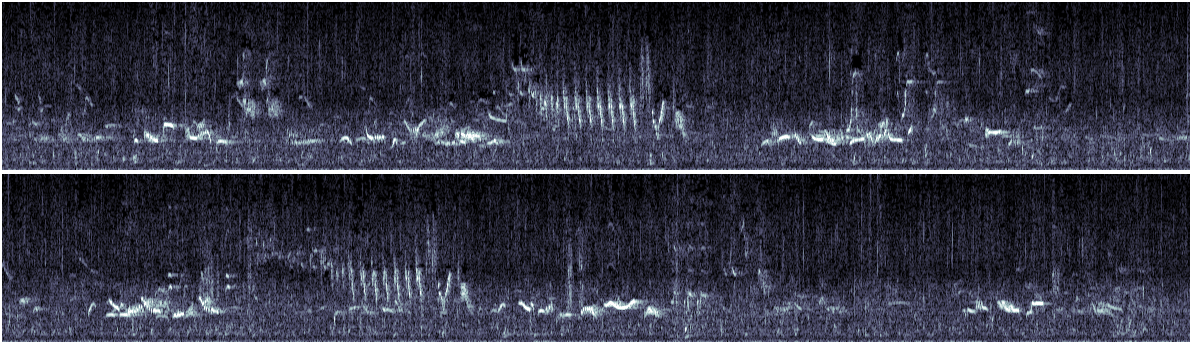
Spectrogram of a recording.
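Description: Birds singing: a run of short chirping, warbling phrases, with a fast buzzy trill that comes three times.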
